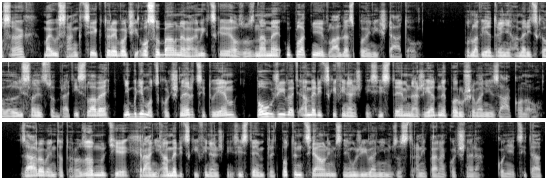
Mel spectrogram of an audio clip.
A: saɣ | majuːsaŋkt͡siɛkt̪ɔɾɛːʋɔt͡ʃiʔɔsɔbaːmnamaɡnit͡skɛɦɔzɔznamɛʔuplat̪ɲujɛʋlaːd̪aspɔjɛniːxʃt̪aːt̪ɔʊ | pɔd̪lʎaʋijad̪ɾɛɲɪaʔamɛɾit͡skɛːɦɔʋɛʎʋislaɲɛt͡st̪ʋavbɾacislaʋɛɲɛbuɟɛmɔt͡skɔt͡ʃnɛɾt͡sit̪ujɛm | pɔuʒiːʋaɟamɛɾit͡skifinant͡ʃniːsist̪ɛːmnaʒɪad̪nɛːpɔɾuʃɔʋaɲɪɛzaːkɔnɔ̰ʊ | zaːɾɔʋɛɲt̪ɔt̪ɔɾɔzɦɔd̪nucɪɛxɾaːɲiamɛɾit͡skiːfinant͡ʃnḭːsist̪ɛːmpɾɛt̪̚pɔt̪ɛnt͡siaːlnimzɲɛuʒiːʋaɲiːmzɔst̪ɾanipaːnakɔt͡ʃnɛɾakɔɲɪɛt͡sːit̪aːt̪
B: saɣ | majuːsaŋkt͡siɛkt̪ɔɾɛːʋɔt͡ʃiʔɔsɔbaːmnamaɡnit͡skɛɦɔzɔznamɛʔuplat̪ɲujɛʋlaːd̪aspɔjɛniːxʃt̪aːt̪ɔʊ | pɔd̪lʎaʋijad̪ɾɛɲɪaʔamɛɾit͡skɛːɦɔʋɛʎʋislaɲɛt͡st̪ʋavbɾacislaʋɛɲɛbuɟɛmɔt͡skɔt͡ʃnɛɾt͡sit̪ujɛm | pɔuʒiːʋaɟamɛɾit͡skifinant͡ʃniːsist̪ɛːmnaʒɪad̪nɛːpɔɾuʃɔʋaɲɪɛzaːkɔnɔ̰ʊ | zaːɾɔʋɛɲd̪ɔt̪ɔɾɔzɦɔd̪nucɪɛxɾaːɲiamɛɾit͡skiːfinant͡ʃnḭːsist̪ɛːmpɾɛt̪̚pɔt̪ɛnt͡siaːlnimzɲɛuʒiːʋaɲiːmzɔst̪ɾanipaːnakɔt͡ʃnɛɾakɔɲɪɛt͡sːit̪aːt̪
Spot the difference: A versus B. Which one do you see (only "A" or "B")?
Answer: A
